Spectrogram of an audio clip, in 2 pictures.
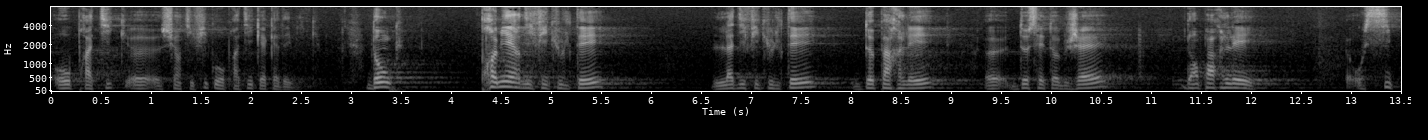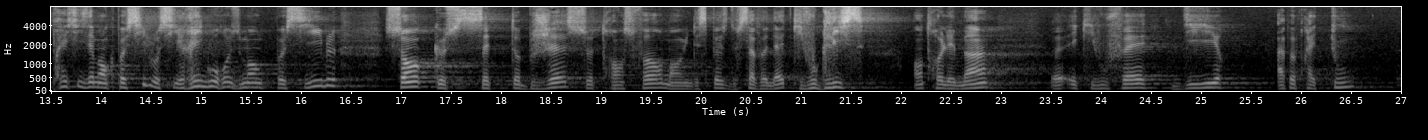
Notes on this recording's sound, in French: Conférence enregistrée le 12/02/16 depuis l&#39;Archipel, à Paris. Conférence enregistrée le 12/02/16 depuis l'Archipel, à Paris.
